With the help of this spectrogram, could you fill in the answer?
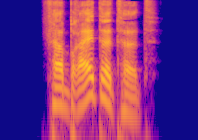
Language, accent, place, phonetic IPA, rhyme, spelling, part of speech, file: German, Germany, Berlin, [fɛɐ̯ˈbʁaɪ̯tətət], -aɪ̯tətət, verbreitetet, verb, De-verbreitetet.ogg
- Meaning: inflection of verbreiten: 1. second-person plural preterite 2. second-person plural subjunctive II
